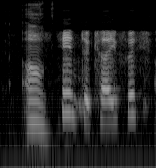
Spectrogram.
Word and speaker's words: Hinterkaifeck: And the latest book you wrote, Terror in the German Countryside, I can't pronounce that word H-I-N-T-E-R. – Hinterkaifeck.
